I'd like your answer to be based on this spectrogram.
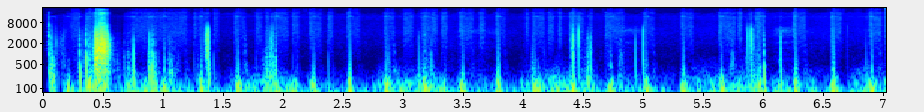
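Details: Fast heartbeat.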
